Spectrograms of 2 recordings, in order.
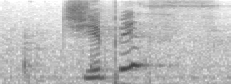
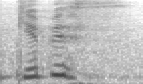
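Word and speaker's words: gibbous: Did y'all know Gibbus, like the moon phase, is pronounced gibbus? What? Like waxing. Jibis. This is what happens when I read the word gage or gouge. It's almost as bad as gif.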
